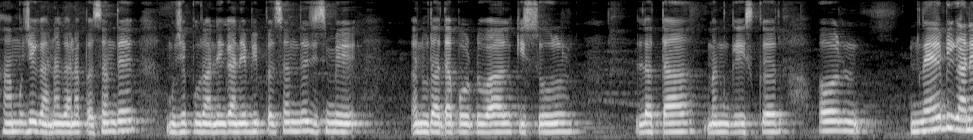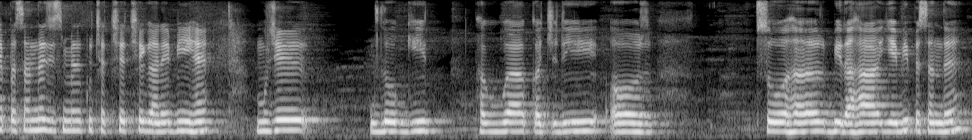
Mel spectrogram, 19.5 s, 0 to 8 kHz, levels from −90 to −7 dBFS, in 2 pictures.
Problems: none marked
